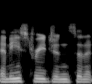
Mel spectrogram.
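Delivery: normal talking voice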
